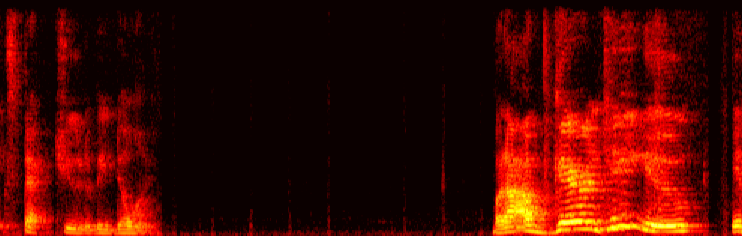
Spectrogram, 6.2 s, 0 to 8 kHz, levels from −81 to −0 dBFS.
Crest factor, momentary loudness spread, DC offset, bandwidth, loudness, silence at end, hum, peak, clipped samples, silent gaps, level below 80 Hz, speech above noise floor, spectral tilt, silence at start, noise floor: 20 dB; 17 LU; under 0.1%; 8 kHz; -21 LUFS; 0 s; none; -4 dBFS; under 0.1%; none; -64 dBFS; 49 dB; -6 dB/octave; 0.05 s; -69 dBFS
